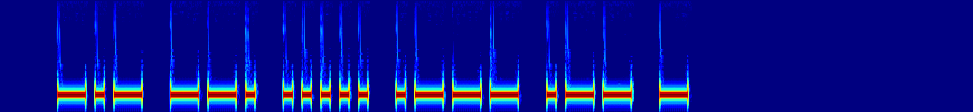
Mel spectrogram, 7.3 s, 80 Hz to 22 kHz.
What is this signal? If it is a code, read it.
Morse code, heard as a keyed tone, about 17 wpm, 700 Hz. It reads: KG5JWT
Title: USA Call Signs - 6 Characters - Repeated 3x - 17wpm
